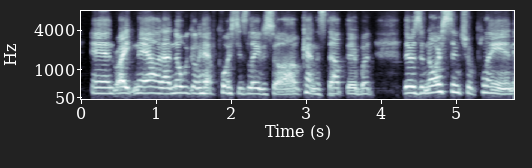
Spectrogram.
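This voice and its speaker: A woman with an American accent, music playing in the background. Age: 60s. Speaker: retired community volunteer. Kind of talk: casual podcast interview.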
